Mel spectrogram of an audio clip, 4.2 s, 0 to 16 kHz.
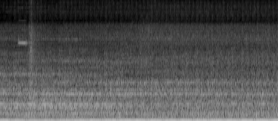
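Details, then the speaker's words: Mahindra Blazo BS6 M-Dura tipper diesel after fixing the P0344 camshaft code and long-crank hard start, code cleared: starts immediately, then a steady, even low idle rumble with no misses or knocks. "वाहन तुरंत start हो जाता है। अब सब ठीक है।"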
